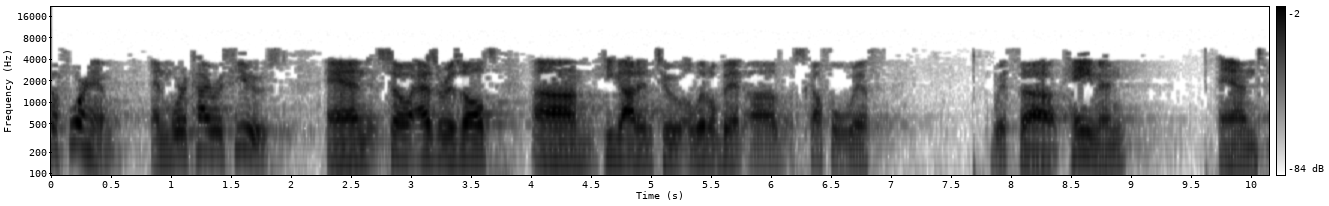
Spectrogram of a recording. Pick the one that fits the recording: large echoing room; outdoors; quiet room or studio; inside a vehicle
large echoing room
